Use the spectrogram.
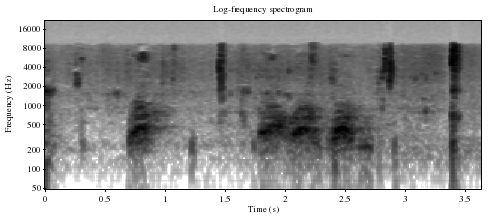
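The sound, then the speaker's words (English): A dog lets out a few low, gruff woofs and grumbling barks in short uneven bursts with brief pauses between them. “Dog's wolfing at her.”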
